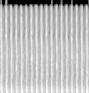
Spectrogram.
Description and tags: engine helicopter
FLIGHT, CHOPPER, SYNTHESIZED, VEHICLE, HELI, BLADES, COPTER, SOUND, HELICO, DRONE, HELICOPTER, HQ, LOOP, SYNTHETIC, LOOPED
